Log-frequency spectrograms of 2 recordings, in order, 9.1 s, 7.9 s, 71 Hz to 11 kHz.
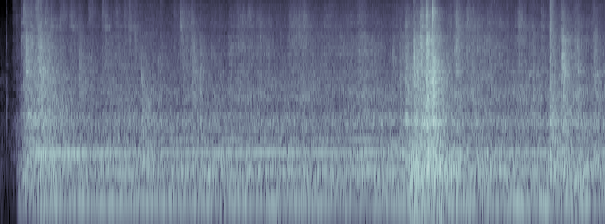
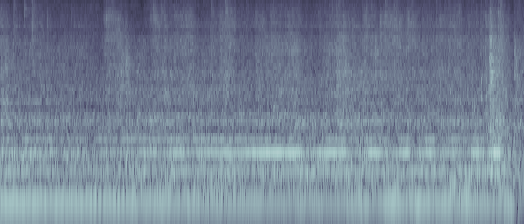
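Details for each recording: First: Garage door running on its opener, with a steady hum and door rumble, then a loud bang as a sagging section droops low on the way up and drops and pops on the way down. Heard during a DIY repair attempt using a metal bar. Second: Garage door after DIY fix of sagging section with a 2x4 screwed across the panels: steady opener motor drone and light rolling rattle as the door travels smoothly, no popping or dropping.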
